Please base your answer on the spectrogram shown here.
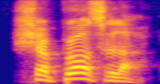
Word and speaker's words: Szoboszlai: That's not how he's spelled because it's SZ, isn't it? But he says Szoboszlai.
